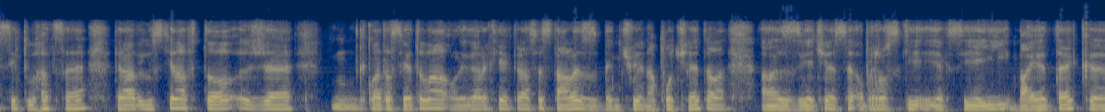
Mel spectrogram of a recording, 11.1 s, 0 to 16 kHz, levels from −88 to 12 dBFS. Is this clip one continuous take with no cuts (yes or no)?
yes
